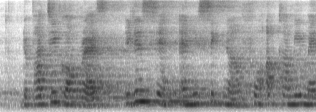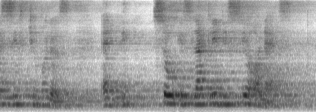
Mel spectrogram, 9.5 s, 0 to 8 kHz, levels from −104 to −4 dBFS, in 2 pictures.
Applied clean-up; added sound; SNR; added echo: none; none; none; reverberation time 2.5 s.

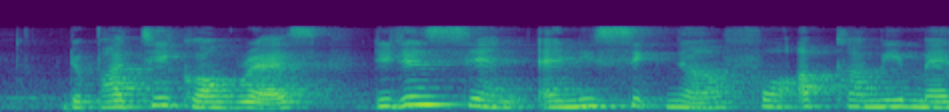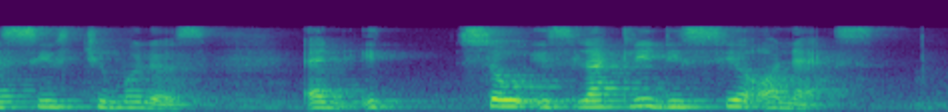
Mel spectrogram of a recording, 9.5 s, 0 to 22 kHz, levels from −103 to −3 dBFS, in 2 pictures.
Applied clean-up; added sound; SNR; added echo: none; none; none; none.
